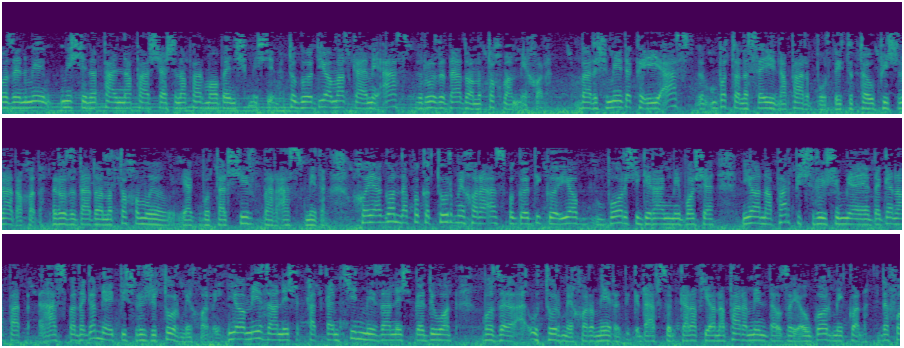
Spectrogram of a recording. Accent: Herat, Afghanistan; ماده از هرات هستیم،

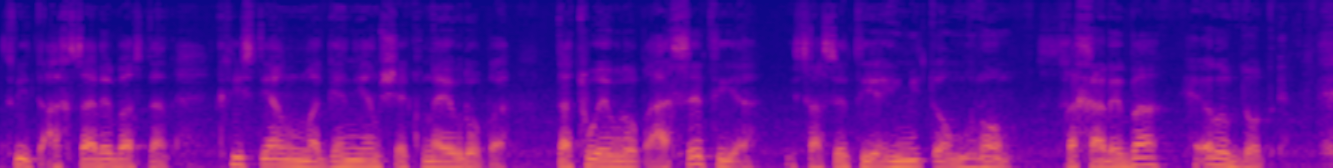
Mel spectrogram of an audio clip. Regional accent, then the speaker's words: Batumi, Adjara, Georgia; born there; მე წარმოშობით ვარ ჩოხატაურიდან დავიბადე მართალია ბათუმში

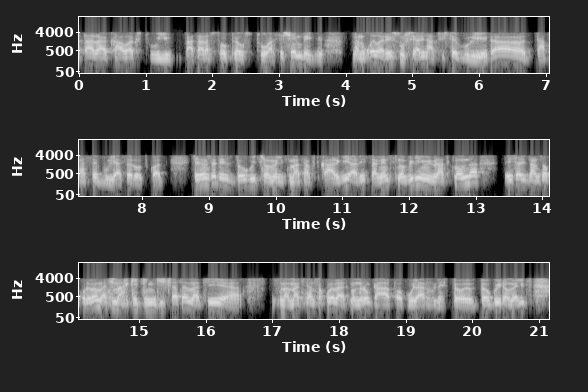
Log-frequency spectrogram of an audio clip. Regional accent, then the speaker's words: Kakheti, Georgia; მე წარმოშობით კახელი ვარ

